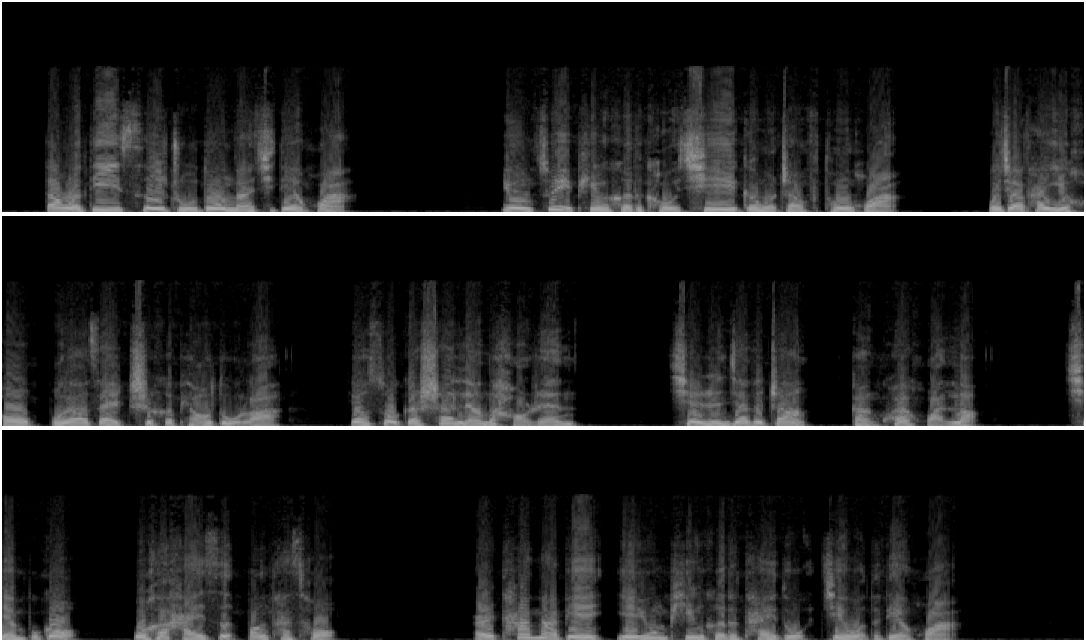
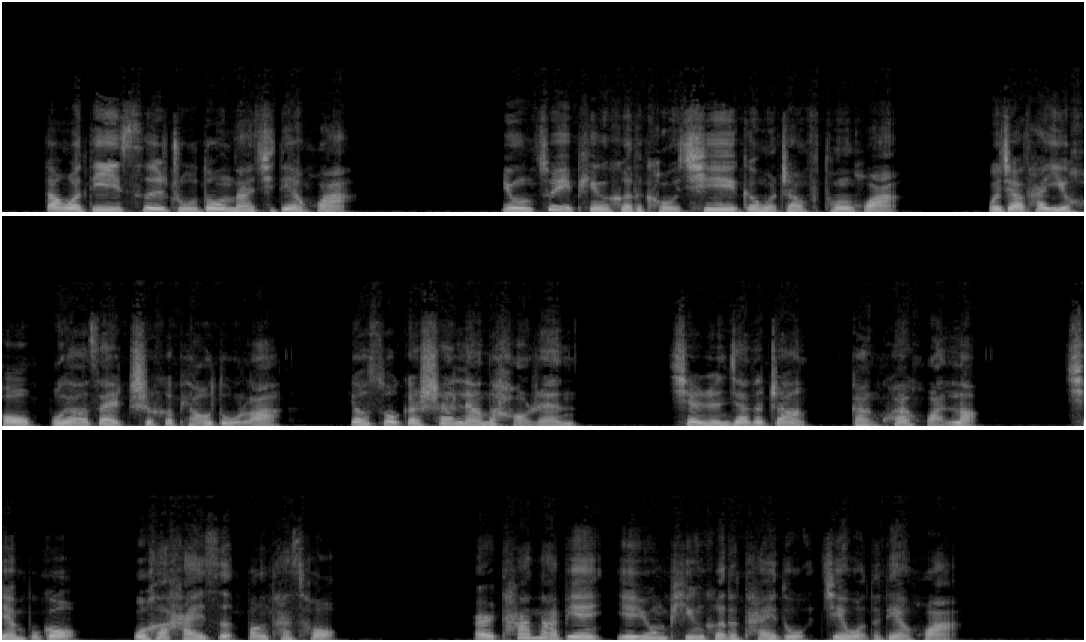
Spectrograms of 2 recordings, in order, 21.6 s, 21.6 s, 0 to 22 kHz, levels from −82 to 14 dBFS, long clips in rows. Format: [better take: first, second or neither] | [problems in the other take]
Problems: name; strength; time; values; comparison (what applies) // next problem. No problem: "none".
second | distortion; slight; 9% of the sound clipped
